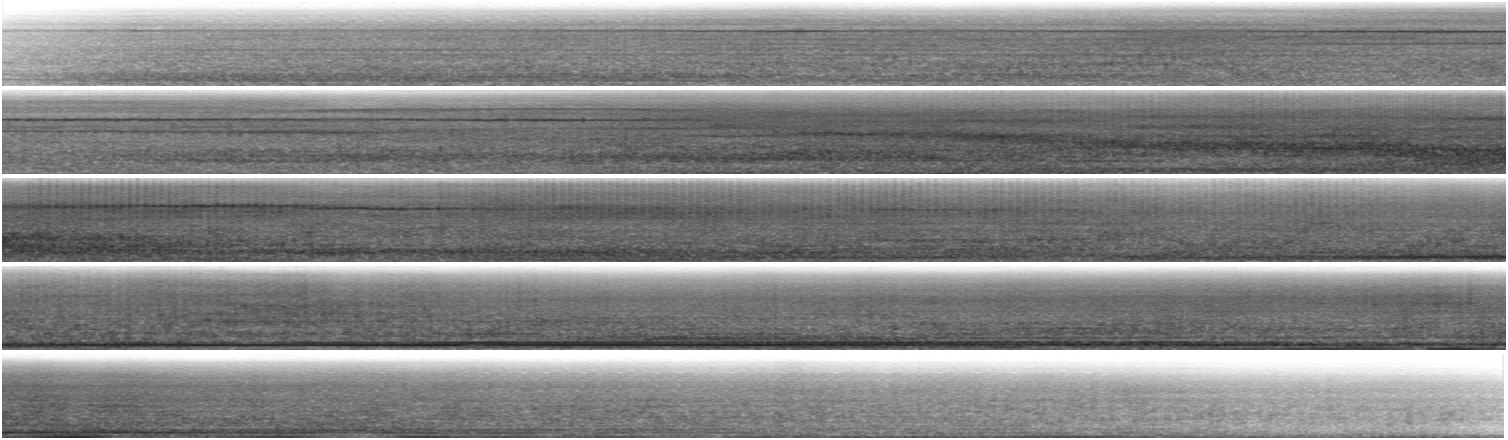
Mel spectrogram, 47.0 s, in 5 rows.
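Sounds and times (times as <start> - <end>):
helicopter: 0.0 - 46.9.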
